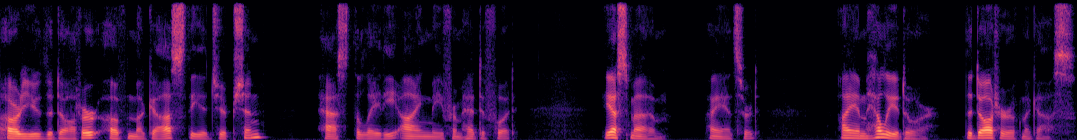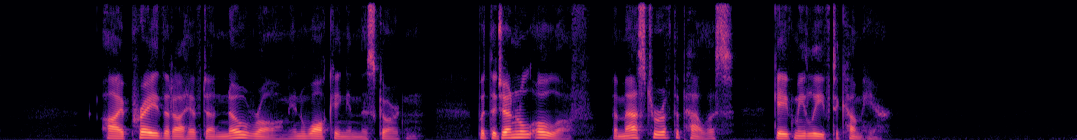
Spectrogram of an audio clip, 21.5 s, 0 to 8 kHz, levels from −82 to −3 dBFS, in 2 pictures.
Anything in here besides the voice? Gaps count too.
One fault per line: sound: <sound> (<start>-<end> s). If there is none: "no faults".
no faults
